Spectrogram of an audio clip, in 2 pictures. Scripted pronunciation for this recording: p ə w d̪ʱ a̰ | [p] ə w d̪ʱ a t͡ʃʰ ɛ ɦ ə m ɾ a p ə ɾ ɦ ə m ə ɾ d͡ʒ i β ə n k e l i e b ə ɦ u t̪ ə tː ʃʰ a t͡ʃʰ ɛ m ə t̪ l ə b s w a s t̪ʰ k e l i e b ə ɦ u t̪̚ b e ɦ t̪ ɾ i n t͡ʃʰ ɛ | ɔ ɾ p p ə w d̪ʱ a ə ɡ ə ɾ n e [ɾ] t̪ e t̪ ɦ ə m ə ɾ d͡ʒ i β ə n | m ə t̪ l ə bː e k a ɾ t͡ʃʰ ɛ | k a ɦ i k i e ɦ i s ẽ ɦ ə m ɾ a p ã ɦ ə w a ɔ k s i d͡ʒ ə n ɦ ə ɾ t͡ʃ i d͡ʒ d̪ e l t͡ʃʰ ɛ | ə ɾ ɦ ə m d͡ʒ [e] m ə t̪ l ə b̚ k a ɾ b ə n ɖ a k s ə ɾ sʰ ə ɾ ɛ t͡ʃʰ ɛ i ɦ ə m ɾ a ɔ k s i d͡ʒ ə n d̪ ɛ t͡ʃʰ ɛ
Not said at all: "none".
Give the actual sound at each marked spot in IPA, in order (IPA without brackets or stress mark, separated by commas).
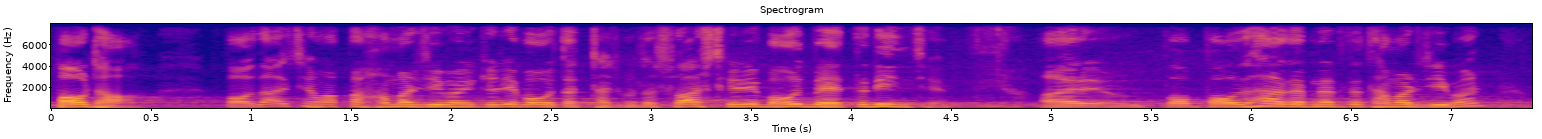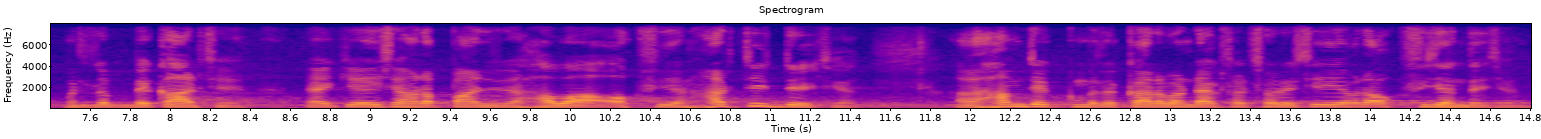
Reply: p, ɾ, e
